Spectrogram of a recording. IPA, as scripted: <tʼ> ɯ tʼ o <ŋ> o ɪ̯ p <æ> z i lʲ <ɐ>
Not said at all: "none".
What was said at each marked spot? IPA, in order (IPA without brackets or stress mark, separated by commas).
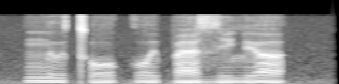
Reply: n, k, æ, ɐ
